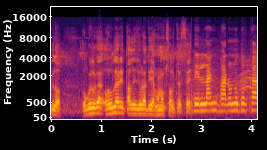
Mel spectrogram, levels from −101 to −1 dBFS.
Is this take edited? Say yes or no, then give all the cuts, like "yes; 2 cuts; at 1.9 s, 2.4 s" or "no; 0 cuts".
yes; 1 cut; at 2.8 s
